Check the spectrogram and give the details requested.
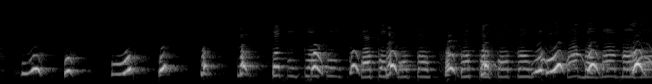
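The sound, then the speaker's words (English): A voice imitates a small dog saying yes with a quick, steady run of about fifteen high-pitched yapping barks, fairly loud, speeding up and running together toward the end. “Okay, the dog said yes.”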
